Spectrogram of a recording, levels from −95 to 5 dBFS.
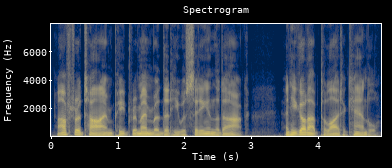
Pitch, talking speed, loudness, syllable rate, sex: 100 Hz, 240 wpm, -19 LUFS, 6.4 syllables/s, male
